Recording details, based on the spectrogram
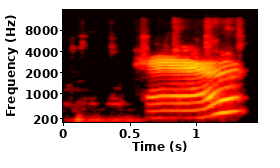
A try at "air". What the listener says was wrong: Not hair. Air. See, you are reading in English. Hair, naive. You are reading in English. French alphabet sounds.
